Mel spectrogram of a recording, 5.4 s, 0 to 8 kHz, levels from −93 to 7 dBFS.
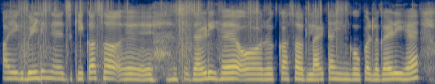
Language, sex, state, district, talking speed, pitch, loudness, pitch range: Rajasthani, female, Rajasthan, Nagaur, 185 wpm, 200 Hz, -16 LUFS, 185-210 Hz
